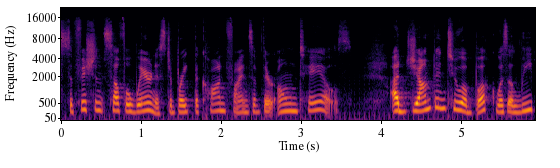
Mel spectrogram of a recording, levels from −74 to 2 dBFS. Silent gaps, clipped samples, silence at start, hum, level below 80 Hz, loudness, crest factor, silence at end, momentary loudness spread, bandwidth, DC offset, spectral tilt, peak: none; under 0.1%; 0 s; none; -58 dBFS; -23 LUFS; 20 dB; 0 s; 10 LU; 16.5 kHz; under 0.1%; -4.5 dB/octave; -2 dBFS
